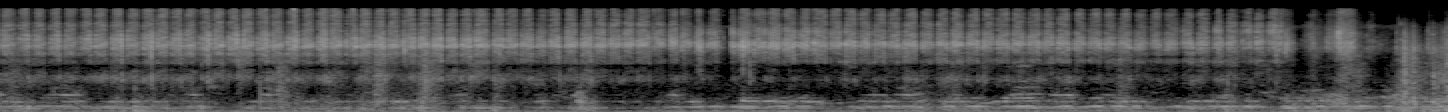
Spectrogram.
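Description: A highlighter's felt tip scribbling quickly back and forth on paper, a steady scratchy rubbing of many short, even strokes as a sheet is coloured in.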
